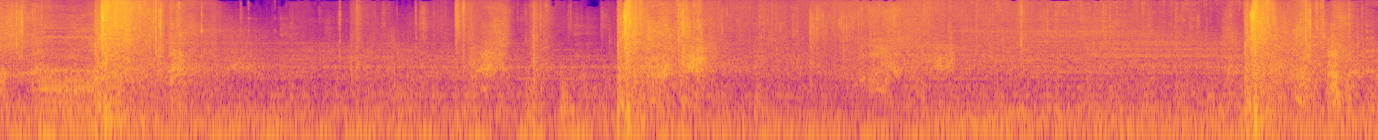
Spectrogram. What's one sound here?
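A shotgun fires loud, echoing blasts.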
